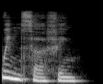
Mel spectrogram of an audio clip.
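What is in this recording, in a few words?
"windsurfing", British English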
